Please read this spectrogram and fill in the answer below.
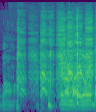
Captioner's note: laughs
